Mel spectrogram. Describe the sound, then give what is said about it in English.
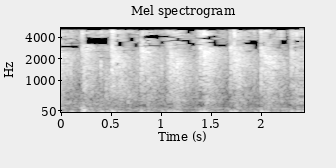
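Faint applause from a church audience. Light hand claps patter along steadily in a soft, uneven rhythm for a couple of seconds. “Boy, I didn't know I'd get an applause for that.”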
